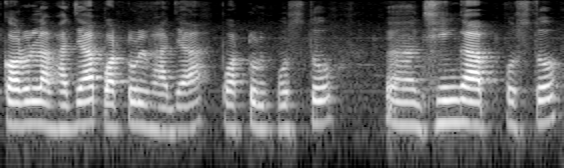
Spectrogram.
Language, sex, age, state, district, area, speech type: Bengali, female, 60+, West Bengal, Alipurduar, rural, spontaneous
